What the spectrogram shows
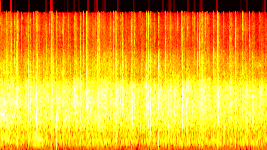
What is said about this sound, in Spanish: No, con esos aplausos, hermano, no llegamos, pero para resucitar ni uno.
